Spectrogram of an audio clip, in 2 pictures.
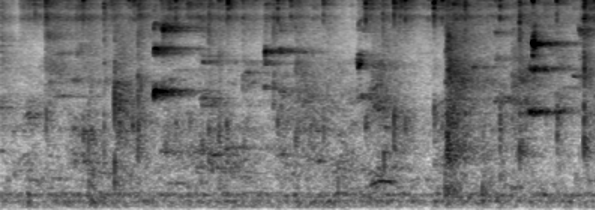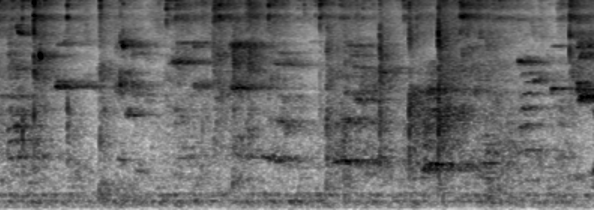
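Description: Many people chatter in the background of a large hall.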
